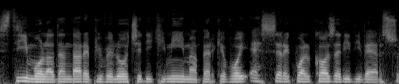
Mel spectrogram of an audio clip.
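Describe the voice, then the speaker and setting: At a very fast pace, a man speaks with medium pitch in a dry, close sound with no echo. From Lombardy, Italy. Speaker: rapper and slam poet. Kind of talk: spoken word poetry.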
